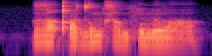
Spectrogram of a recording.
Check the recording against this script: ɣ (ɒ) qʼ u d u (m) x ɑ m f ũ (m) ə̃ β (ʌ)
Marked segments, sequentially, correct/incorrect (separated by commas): incorrect, correct, correct, incorrect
